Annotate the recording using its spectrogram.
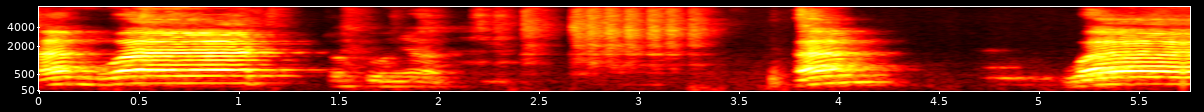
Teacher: Bibir tu kena rapat betul lah. Rapat dalam keadaan kena boleh keluar sikit suara. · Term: Izhar syafawi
